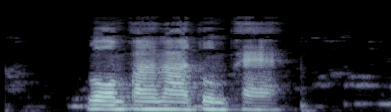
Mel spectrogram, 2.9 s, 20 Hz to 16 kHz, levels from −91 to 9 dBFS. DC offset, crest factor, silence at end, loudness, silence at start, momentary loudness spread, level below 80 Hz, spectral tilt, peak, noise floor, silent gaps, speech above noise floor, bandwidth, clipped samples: under 0.1%; 20 dB; 0 s; -18 LUFS; 0.55 s; 12 LU; -56 dBFS; -6 dB/octave; -2 dBFS; -58 dBFS; none; 40 dB; 8 kHz; under 0.1%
